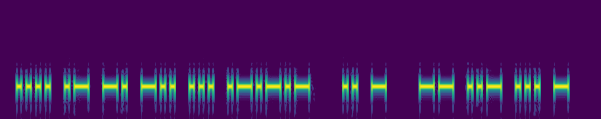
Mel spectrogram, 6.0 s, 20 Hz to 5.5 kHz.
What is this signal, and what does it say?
Morse code, heard as a keyed tone, about 25 wpm, 600 Hz. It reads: HANDS. IT MUST
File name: the old man and the sea part 1 25wpm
